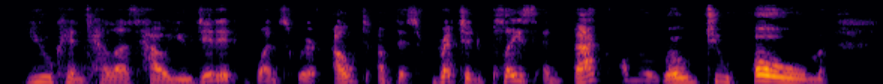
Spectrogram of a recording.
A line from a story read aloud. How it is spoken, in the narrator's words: hissed Sigurd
